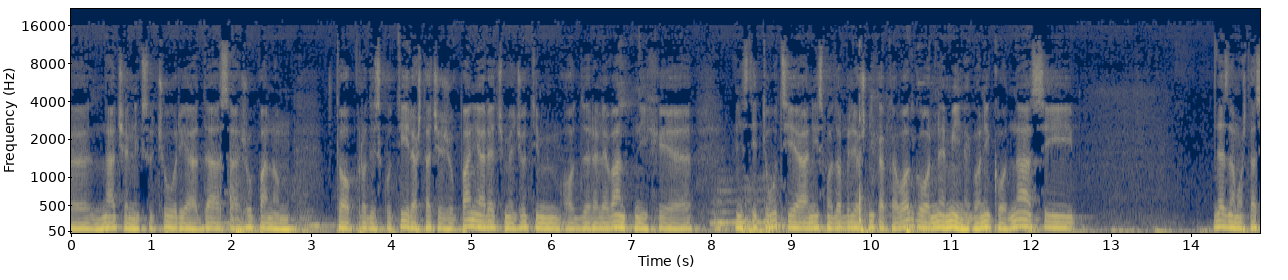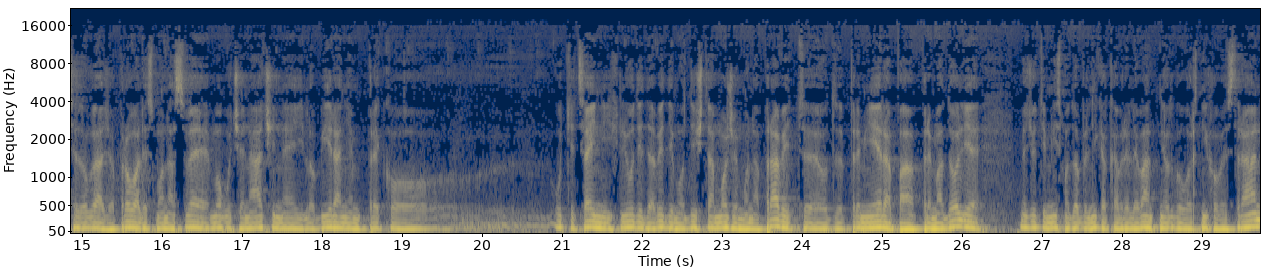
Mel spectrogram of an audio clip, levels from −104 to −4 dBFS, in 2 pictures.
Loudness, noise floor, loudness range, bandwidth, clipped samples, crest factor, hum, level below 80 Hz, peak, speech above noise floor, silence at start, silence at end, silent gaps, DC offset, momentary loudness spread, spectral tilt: -26 LUFS; -46 dBFS; 5 LU; 12 kHz; under 0.1%; 16 dB; none; -34 dBFS; -10 dBFS; 22 dB; 0 s; 0 s; none; under 0.1%; 11 LU; -7 dB/octave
